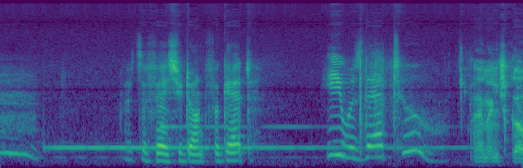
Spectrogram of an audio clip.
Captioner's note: gasps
